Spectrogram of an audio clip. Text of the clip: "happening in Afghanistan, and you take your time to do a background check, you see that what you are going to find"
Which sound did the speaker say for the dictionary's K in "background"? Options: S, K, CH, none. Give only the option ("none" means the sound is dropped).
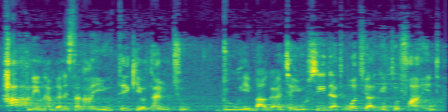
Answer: none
